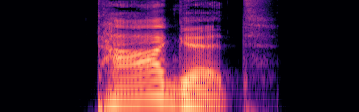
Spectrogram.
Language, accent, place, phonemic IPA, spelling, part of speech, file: German, Germany, Berlin, /ˈtaːɡət/, taget, verb, De-taget.ogg
- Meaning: second-person plural subjunctive I of tagen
